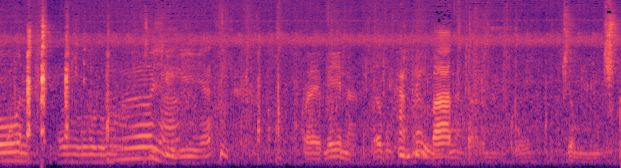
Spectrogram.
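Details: Baby monkey Leo cries to beg its mother for milk, hungry; a run of strained, wavering squeals and whimpers with bending pitch, close and loud, broken into many short bursts over a steady high background hum.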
